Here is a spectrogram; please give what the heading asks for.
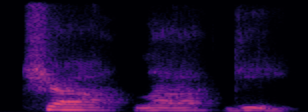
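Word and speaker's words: Tsalagi: ancestral tribe what the Cherokee Indians call themselves pronounce cha lagi and both poems come from the new Anthology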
